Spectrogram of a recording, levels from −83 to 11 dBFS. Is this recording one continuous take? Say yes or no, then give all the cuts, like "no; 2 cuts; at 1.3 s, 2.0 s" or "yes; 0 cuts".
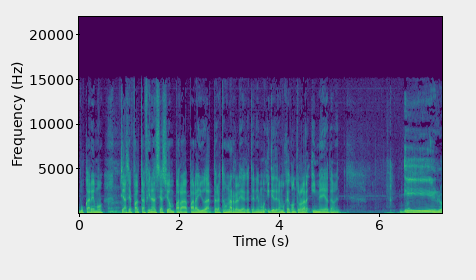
yes; 0 cuts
